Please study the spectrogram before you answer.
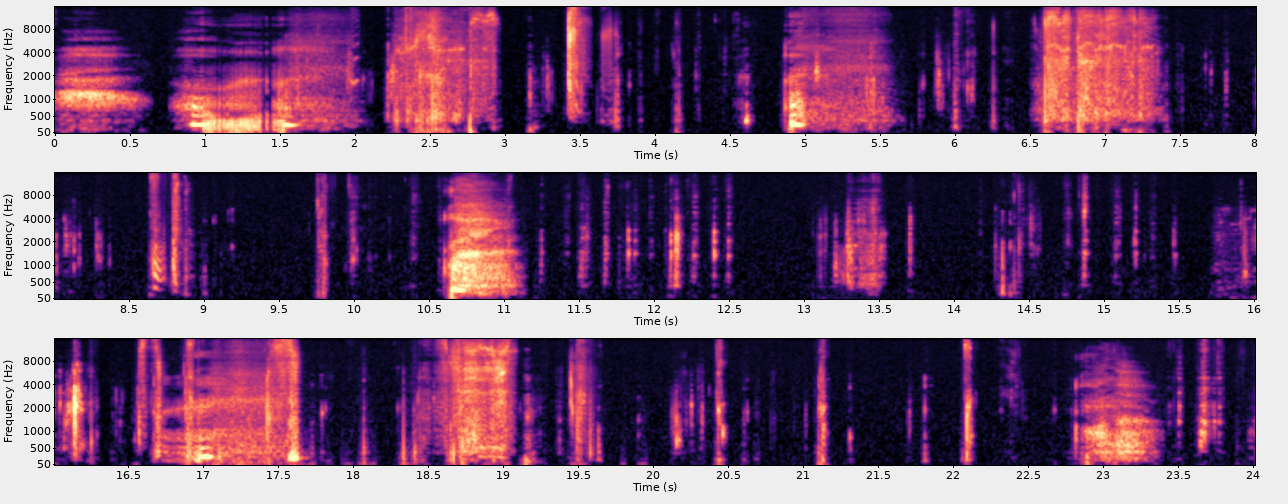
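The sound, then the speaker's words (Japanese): Slow, wet licking sounds come as many separate moist, smacking bursts with short silences between them. They are fairly quiet, and there is no talking. “特に、ねっとり、こうやって舐められるのがいいみたいだな。なら、お望み通り。”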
